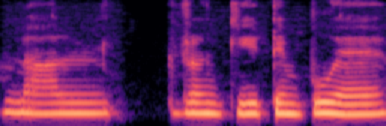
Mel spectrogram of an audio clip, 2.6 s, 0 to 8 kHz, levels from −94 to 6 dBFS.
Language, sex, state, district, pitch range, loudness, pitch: Hindi, female, Uttar Pradesh, Ghazipur, 205-215 Hz, -15 LUFS, 210 Hz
